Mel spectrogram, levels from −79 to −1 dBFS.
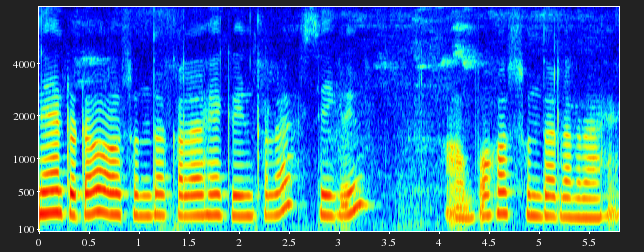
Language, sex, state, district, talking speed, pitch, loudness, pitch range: Hindi, female, Uttar Pradesh, Jyotiba Phule Nagar, 155 wpm, 230 Hz, -17 LUFS, 225-245 Hz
